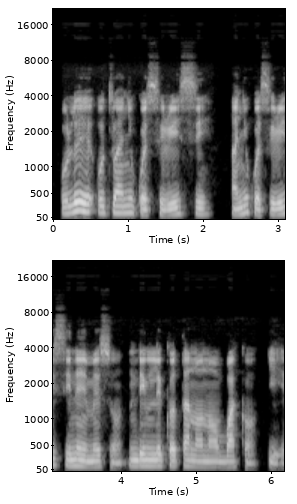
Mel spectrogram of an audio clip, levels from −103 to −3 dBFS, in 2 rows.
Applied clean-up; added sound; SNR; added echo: none; none; none; none.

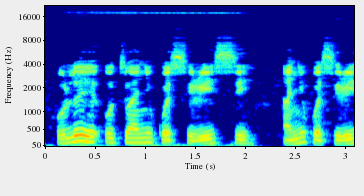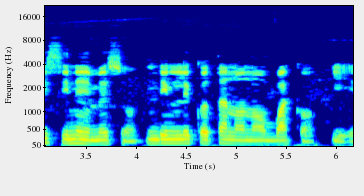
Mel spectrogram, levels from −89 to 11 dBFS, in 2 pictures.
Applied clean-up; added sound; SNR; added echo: classical method Wiener filter.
